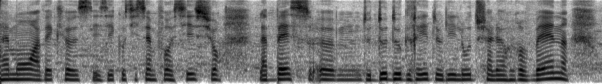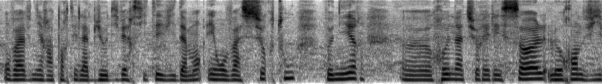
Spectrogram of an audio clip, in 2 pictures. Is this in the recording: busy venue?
yes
